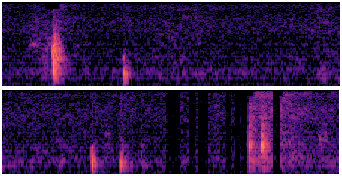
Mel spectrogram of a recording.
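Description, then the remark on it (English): A clothes dryer running in a house, rattling like someone jiggling a door handle: sharp, irregular clunks, some in quick pairs, standing out over a faint, steady background hum, with no voices. “I think it's the dryer.”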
